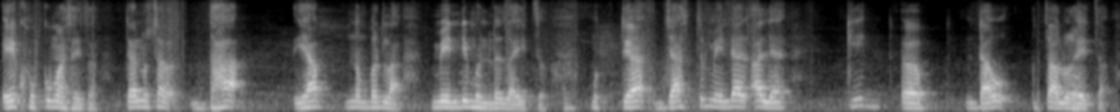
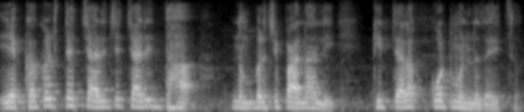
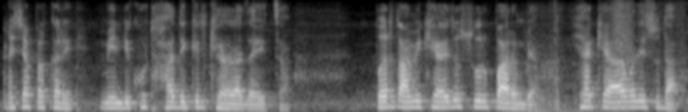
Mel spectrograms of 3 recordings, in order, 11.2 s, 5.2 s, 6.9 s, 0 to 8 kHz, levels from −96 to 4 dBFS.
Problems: constant background noise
